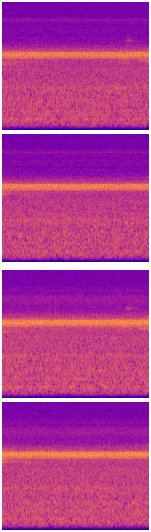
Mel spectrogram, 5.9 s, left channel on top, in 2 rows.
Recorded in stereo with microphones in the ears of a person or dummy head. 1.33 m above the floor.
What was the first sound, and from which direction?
An insect, 10° left (ahead or behind).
